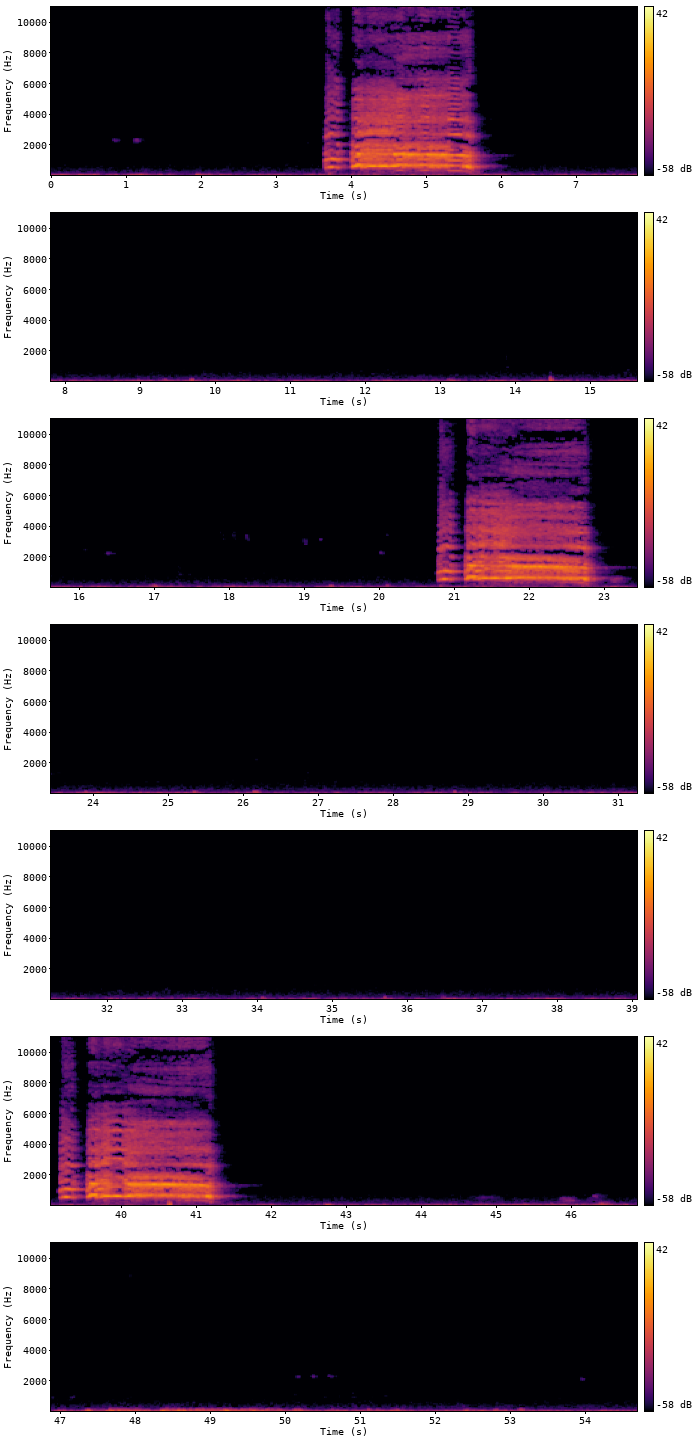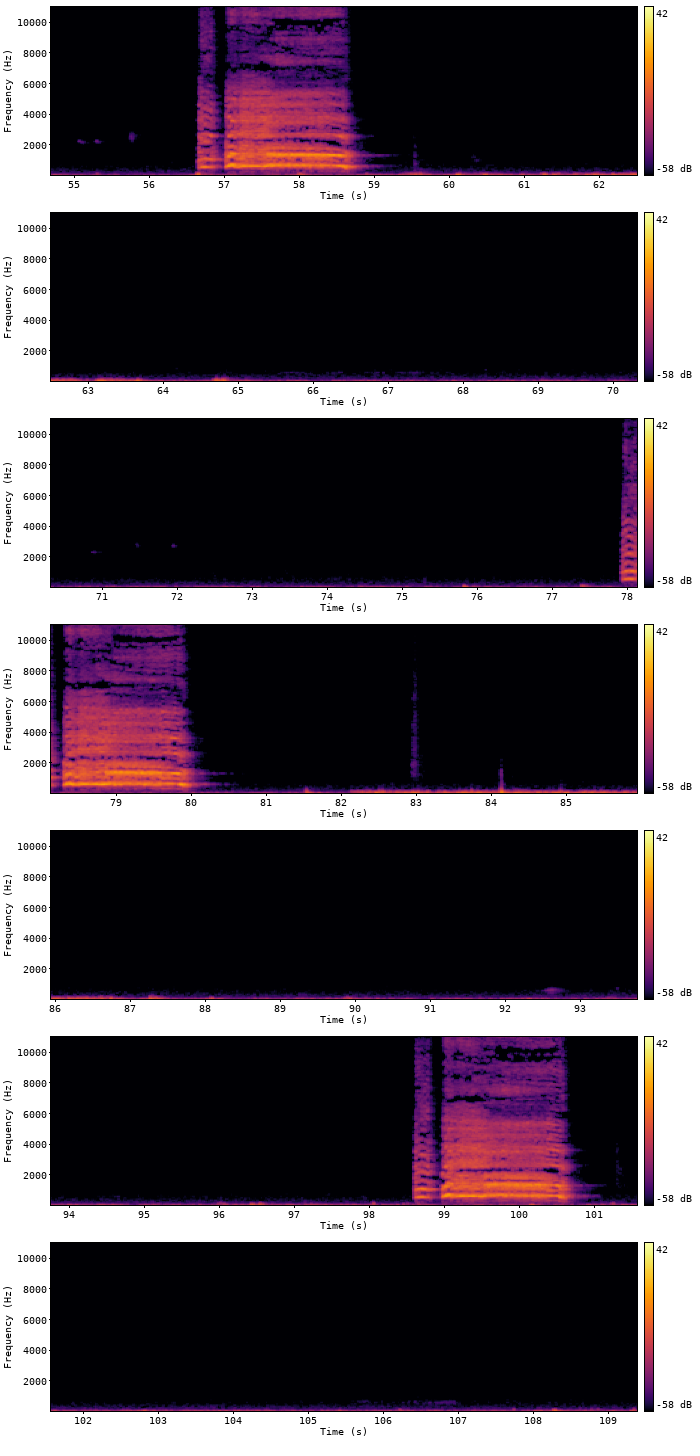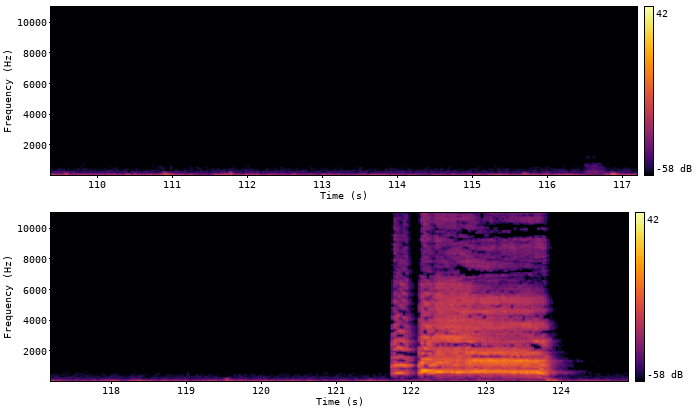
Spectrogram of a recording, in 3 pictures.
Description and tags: Rooster crowing - slightly far
| - Description - |
Rooster singing recorded a little far
chicken, crowing, farm, rooster, rural, wake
